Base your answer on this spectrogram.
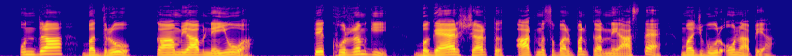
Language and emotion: Dogri, neutral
